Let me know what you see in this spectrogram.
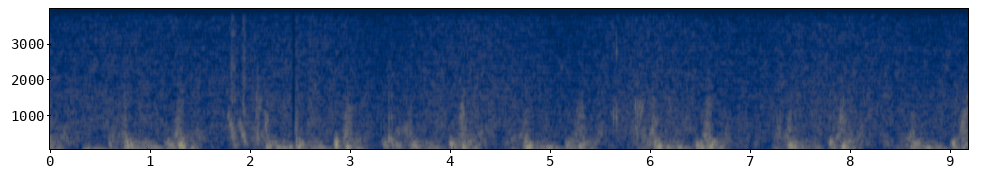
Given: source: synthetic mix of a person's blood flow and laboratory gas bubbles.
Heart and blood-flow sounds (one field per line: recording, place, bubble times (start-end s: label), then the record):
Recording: Doppler ultrasound of blood flow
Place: precordium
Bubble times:
0.57-0.66 s: bubbles
1.76-1.99 s: bubbles
2.04-2.13 s: bubbles
2.92-2.99 s: bubbles
3.31-3.58 s: bubbles
5.62-5.71 s: bubbles
5.73-6.12 s: bubbles
From the record:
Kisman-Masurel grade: 121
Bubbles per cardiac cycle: 1 to 2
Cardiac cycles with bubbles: 10 to 50%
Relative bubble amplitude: barely perceptible (0.100 to 0.250)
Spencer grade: 2 (many but less than half of the cardiac periods contain bubble signals, singularly or in groups)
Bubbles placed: only in the low amplitude regions of the cardiac cycle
